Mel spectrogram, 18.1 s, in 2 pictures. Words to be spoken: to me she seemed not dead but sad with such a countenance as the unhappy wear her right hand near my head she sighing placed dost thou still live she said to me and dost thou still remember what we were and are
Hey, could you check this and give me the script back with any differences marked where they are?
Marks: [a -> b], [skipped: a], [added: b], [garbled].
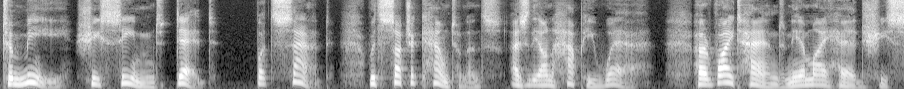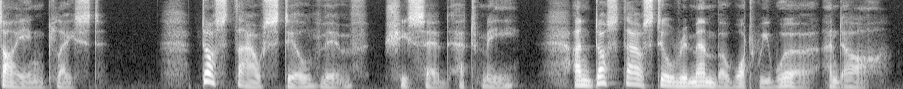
to me she seemed [skipped: not] dead but sad with such a countenance as the unhappy wear her right hand near my head she sighing placed dost thou still live she said [to -> at] me and dost thou still remember what we were and are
